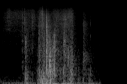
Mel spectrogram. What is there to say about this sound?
Foley recording of a envelope. Works great to use for picking up a note or something like that.
read, book, reading, newspaper, paper, envelope, magazine, note, scribble, page, crackle, foley, horror, journal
